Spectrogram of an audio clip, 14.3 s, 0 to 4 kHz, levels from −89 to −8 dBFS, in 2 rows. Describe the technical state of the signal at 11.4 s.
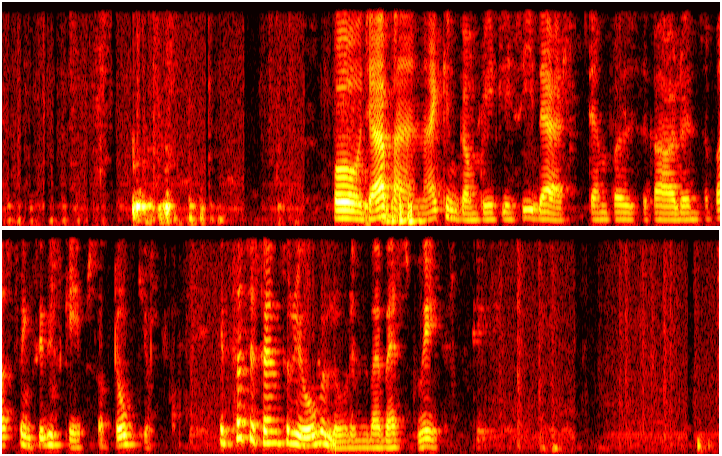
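At 11.4 s the background is gated by the echo canceller, within a span from 9.92 to 11.88 s. While the far-end loudspeaker played, the canceller pulled the microphone down hard, by about 40 dB at its deepest, so the room sound drops away and returns once it releases.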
